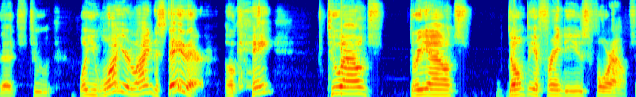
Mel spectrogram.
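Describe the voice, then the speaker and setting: Pitched fairly high and a bit bright, an American man hosts a fishing channel and casually demonstrates his rigs. His talk wanders with fillers and restarts, and he often checks in with "right?"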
